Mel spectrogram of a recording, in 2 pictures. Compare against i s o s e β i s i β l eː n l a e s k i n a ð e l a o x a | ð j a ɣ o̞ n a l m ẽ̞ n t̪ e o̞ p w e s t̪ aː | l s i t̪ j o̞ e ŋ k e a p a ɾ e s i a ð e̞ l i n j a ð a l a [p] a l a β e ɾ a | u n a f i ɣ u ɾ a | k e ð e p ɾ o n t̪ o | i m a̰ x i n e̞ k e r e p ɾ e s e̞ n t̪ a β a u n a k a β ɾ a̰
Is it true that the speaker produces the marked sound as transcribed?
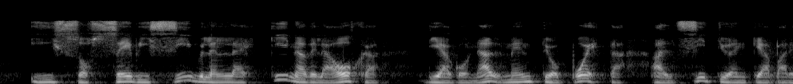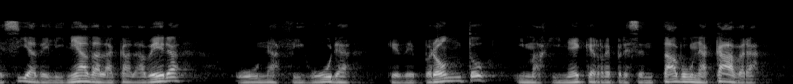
no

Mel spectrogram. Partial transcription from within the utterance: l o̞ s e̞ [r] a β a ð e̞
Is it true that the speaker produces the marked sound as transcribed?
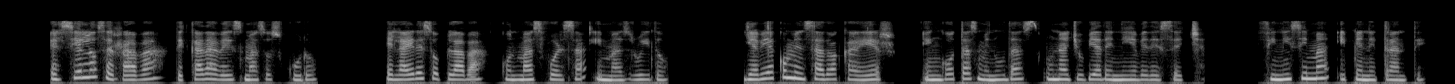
yes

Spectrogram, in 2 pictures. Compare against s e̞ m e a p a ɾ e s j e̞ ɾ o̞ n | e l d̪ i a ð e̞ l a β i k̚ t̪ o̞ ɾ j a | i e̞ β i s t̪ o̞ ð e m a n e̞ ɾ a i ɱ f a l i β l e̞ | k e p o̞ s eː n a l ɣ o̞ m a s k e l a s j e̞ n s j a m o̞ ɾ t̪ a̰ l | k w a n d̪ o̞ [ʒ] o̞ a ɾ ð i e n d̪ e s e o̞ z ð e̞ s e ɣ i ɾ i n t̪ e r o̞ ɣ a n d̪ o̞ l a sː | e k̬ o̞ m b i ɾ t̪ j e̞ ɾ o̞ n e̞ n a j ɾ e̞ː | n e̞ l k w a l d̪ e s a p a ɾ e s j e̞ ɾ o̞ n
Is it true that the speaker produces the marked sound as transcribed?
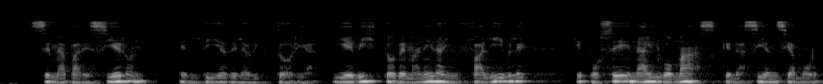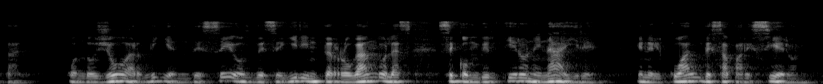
yes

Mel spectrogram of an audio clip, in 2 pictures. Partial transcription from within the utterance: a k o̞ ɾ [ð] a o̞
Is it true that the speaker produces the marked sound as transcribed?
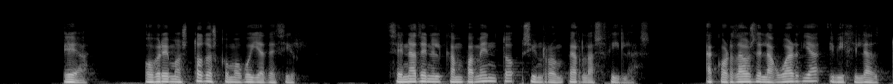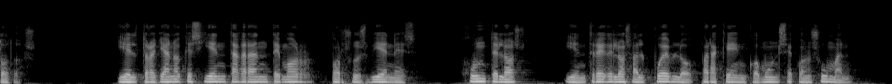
yes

